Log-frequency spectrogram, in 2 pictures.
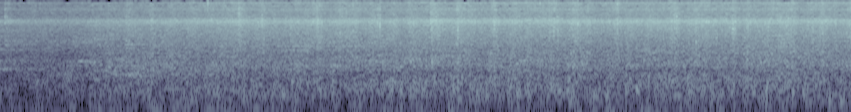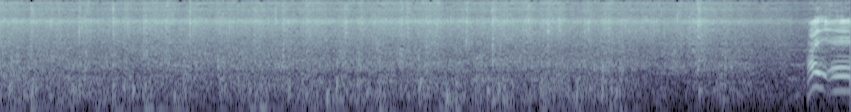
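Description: A swimmer splashes steadily through water in an echoing indoor pool.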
